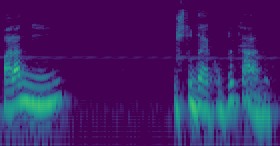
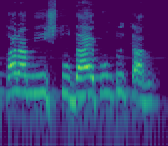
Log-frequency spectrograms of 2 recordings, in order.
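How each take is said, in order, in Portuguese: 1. Há uma pausa depois de para mim. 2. Não há pausa depois de para mim. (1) "quando eu dou uma pausa, é o para mim" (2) "Fica meio que, que forçado"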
